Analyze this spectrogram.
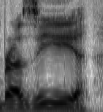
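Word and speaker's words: Bresee: Detroit Lions are going Brian Brazil out of Clemson, and I'm going to continue pronouncing it that way because straight up, that's how it's pronounced on the Clemson website.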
